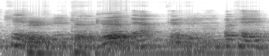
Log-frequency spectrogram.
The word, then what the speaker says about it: que: Okay, so one clue here, the last word on page 3, Q-U-E, pronounced K.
